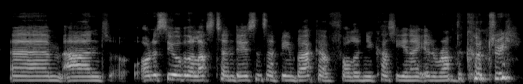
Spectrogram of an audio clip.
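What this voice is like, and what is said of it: Thick Newcastle English accent. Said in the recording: “I'm originally from Newcastle, England ... the accent might be a little bit thicker.”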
